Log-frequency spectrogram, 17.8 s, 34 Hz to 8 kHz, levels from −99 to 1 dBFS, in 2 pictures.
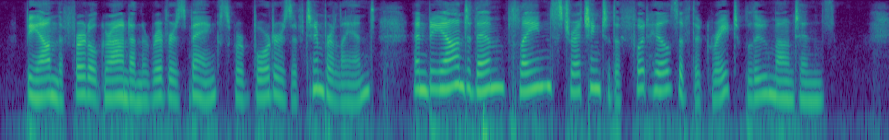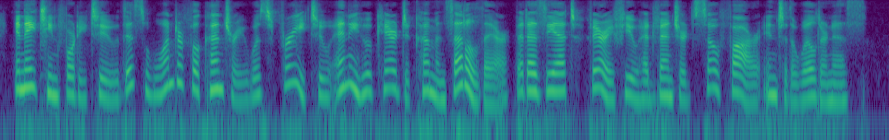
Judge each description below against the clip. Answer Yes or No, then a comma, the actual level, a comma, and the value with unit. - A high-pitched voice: Yes, high, 195 Hz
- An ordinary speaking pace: Yes, average, 185 wpm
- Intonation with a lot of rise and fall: Yes, wide, 6.2 semitones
